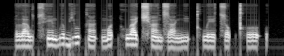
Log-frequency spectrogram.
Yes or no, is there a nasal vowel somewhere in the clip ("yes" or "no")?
yes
